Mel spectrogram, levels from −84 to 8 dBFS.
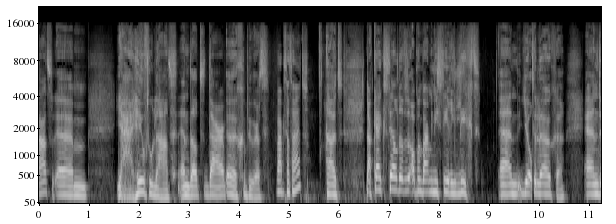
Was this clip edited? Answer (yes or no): yes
